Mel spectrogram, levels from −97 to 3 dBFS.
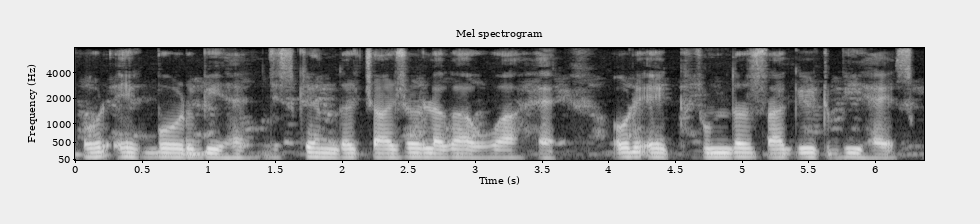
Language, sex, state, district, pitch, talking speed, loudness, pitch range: Hindi, male, Uttar Pradesh, Saharanpur, 110 Hz, 190 wpm, -16 LUFS, 105-115 Hz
